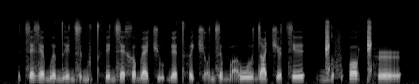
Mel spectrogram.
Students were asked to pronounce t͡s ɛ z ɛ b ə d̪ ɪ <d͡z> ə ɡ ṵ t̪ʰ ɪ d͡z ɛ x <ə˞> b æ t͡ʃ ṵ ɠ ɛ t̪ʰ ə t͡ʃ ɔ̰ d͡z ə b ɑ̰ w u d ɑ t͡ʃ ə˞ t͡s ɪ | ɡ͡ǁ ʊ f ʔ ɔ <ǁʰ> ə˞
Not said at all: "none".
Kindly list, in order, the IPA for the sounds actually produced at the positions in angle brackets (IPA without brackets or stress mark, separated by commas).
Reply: d͡z, ʌ, ǁʰ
